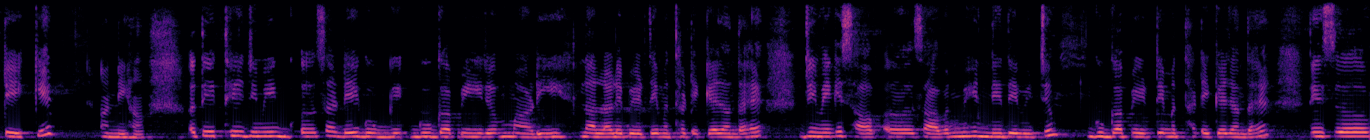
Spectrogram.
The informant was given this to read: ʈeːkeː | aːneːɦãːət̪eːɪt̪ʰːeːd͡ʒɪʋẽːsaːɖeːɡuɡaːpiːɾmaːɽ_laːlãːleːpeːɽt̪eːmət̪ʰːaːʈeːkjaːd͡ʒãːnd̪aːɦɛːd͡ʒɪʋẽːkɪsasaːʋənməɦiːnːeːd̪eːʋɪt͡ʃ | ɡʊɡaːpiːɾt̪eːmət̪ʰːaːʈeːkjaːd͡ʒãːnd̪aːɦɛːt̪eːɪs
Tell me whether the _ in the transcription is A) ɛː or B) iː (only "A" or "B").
B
